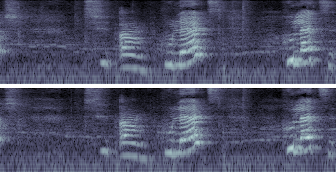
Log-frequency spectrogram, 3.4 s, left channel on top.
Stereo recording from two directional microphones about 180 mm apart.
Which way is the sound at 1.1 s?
Centre (ahead or behind).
